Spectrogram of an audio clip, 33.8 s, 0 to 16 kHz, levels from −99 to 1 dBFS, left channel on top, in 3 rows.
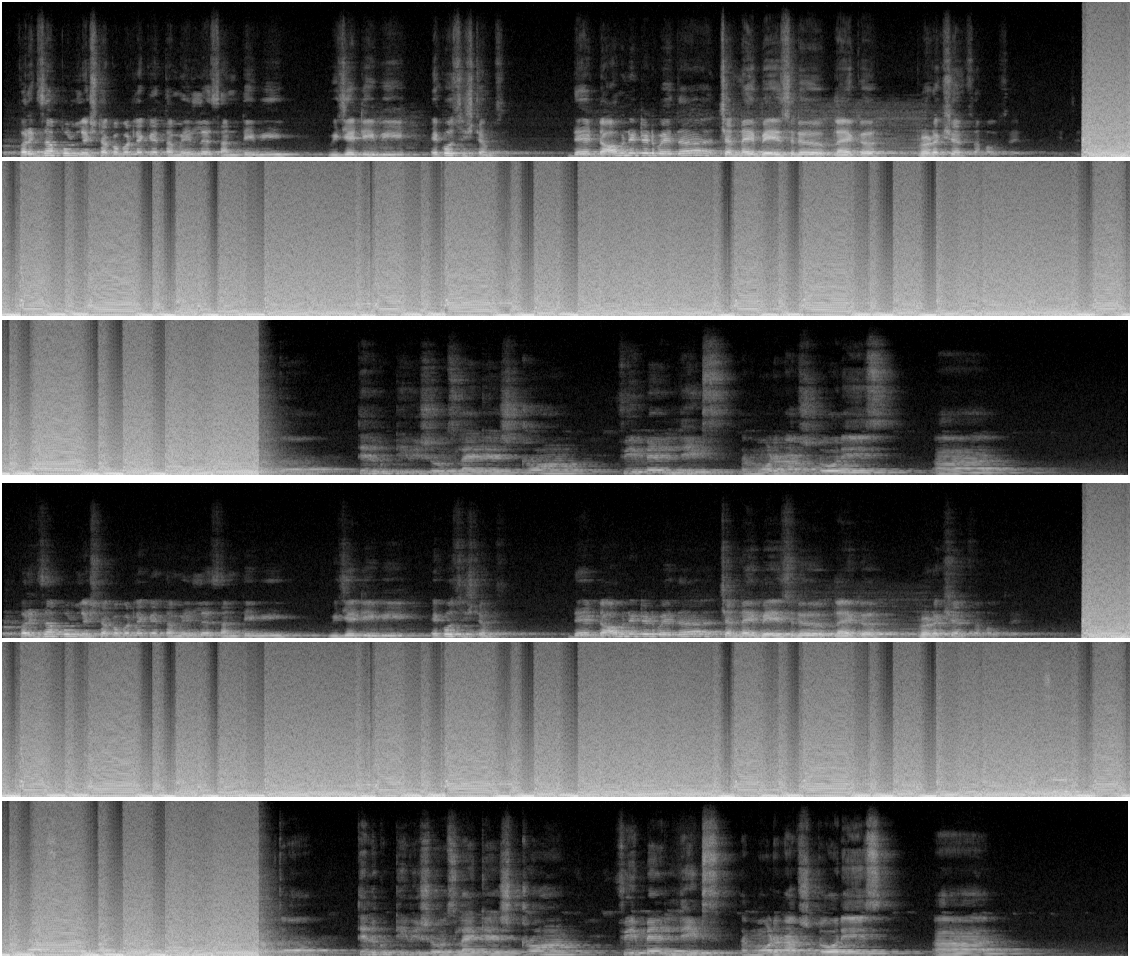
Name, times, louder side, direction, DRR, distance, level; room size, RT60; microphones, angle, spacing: voice 1, 0.2-2.9 3.3-5.0 5.7-10.2, left 4 dB, 50° left, 13 dB, 0.6 m, -27 dB
Guitar, 10.8-25.1, left 1 dB, 5° left, 0.3 m, -15 dB
voice 2, 21.5-25.8 26.1-28.4 28.8-31.4 31.9-32.5, right 3 dB, 40° right, 4 dB, 2.0 m, -31 dB
16.5 x 12.0 x 4.4 m, 1.5 s
head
